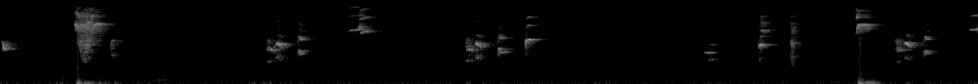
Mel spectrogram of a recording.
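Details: Oriental magpie-robin, local name kacer, a hopeful contest winner, delivering clustered groups of quick whistled and slurred notes, some very high and clear, with occasional harsh bursts and gaps of quiet between phrases.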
